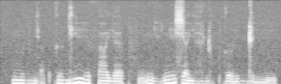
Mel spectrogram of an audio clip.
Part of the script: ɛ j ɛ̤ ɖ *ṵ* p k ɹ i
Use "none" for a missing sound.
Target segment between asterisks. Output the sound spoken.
ṳ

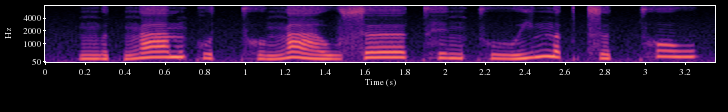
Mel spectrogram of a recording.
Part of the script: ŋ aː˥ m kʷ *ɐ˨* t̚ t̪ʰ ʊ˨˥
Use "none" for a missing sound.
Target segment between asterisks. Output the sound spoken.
ɐ˨˥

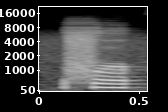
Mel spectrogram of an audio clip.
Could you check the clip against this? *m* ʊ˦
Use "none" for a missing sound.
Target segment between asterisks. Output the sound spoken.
f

